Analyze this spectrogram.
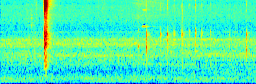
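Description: A single sharp knock about a second in, followed from near the middle by a scatter of faint, light ticks.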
